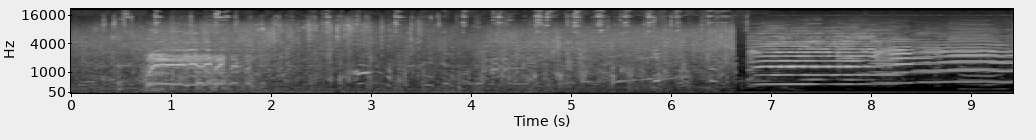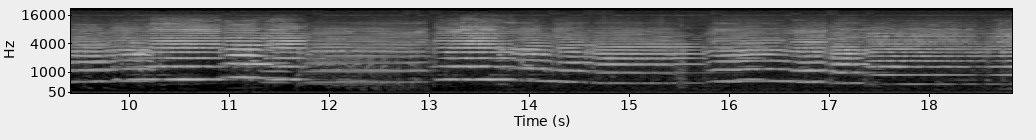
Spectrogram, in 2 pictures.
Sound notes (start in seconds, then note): 0.0 horse neighs; 6.7 rudimentary string music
